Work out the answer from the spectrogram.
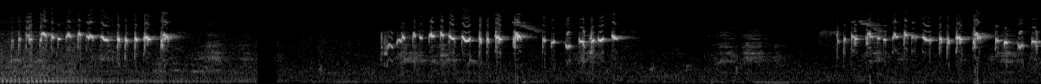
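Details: Blue-winged leafbird lure song to get another bird singing: three long bursts of fast, high chattering and twittering notes, each about two seconds long, with brief silences between them and a faint low hum at the start.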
